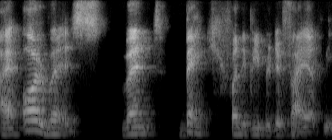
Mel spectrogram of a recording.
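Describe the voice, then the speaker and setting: A man speaks very slowly with vocal fry. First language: non-English. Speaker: magician. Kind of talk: lecture. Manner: halting.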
